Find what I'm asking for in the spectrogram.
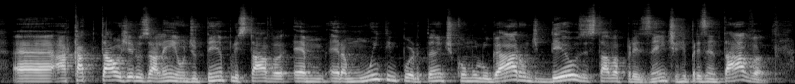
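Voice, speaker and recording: In a room with audible echo, a man speaks in an animated tone at a fairly high pitch. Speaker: bible teacher. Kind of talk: lecture. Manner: fast.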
